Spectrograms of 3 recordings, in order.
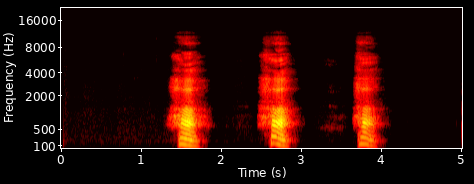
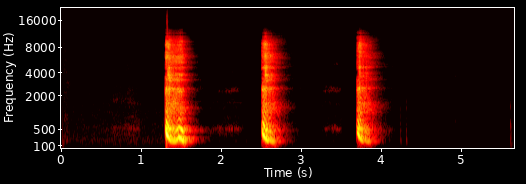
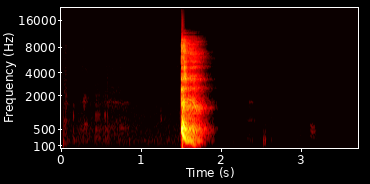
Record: {"exhalation_length": "5.0 s", "exhalation_amplitude": 23008, "exhalation_signal_mean_std_ratio": 0.26, "three_cough_length": "5.7 s", "three_cough_amplitude": 32595, "three_cough_signal_mean_std_ratio": 0.23, "cough_length": "3.7 s", "cough_amplitude": 32768, "cough_signal_mean_std_ratio": 0.14, "survey_phase": "beta (2021-08-13 to 2022-03-07)", "age": "65+", "gender": "Male", "wearing_mask": "No", "symptom_none": true, "smoker_status": "Never smoked", "respiratory_condition_asthma": false, "respiratory_condition_other": false, "recruitment_source": "REACT", "submission_delay": "2 days", "covid_test_result": "Negative", "covid_test_method": "RT-qPCR", "influenza_a_test_result": "Negative", "influenza_b_test_result": "Negative"}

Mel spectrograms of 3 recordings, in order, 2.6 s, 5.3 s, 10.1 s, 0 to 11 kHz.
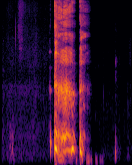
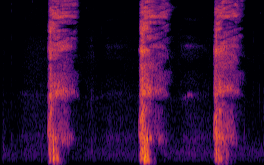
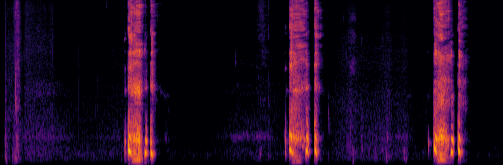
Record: {"cough_length": "2.6 s", "cough_amplitude": 32768, "cough_signal_mean_std_ratio": 0.34, "exhalation_length": "5.3 s", "exhalation_amplitude": 25723, "exhalation_signal_mean_std_ratio": 0.36, "three_cough_length": "10.1 s", "three_cough_amplitude": 31690, "three_cough_signal_mean_std_ratio": 0.26, "survey_phase": "beta (2021-08-13 to 2022-03-07)", "age": "45-64", "gender": "Female", "wearing_mask": "No", "symptom_cough_any": true, "symptom_runny_or_blocked_nose": true, "symptom_shortness_of_breath": true, "symptom_sore_throat": true, "symptom_fatigue": true, "symptom_fever_high_temperature": true, "symptom_headache": true, "symptom_change_to_sense_of_smell_or_taste": true, "symptom_loss_of_taste": true, "symptom_onset": "5 days", "smoker_status": "Never smoked", "respiratory_condition_asthma": false, "respiratory_condition_other": false, "recruitment_source": "Test and Trace", "submission_delay": "1 day", "covid_test_result": "Positive", "covid_test_method": "RT-qPCR", "covid_ct_value": 18.8, "covid_ct_gene": "ORF1ab gene", "covid_ct_mean": 19.7, "covid_viral_load": "330000 copies/ml", "covid_viral_load_category": "Low viral load (10K-1M copies/ml)"}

